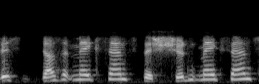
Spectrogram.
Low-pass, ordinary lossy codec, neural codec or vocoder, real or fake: 5.4 kHz; Opus, 32 kbps; none; real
